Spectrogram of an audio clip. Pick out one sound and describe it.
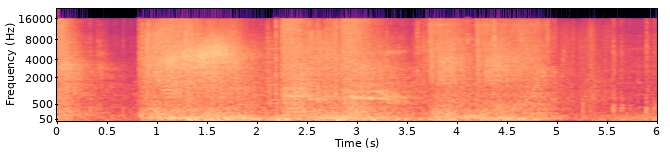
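Explosions boom and roar close by.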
